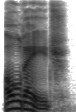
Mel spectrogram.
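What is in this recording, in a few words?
"old age", British English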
